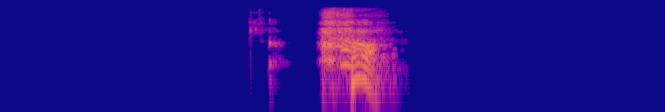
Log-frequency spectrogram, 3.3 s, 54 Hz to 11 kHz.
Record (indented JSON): {
  "exhalation_length": "3.3 s",
  "exhalation_amplitude": 28892,
  "exhalation_signal_mean_std_ratio": 0.24,
  "survey_phase": "alpha (2021-03-01 to 2021-08-12)",
  "age": "18-44",
  "gender": "Male",
  "wearing_mask": "No",
  "symptom_cough_any": true,
  "symptom_fatigue": true,
  "symptom_headache": true,
  "symptom_change_to_sense_of_smell_or_taste": true,
  "symptom_onset": "4 days",
  "smoker_status": "Never smoked",
  "respiratory_condition_asthma": false,
  "respiratory_condition_other": false,
  "recruitment_source": "Test and Trace",
  "submission_delay": "2 days",
  "covid_test_result": "Positive",
  "covid_test_method": "RT-qPCR",
  "covid_ct_value": 17.7,
  "covid_ct_gene": "S gene",
  "covid_ct_mean": 18.1,
  "covid_viral_load": "1100000 copies/ml",
  "covid_viral_load_category": "High viral load (>1M copies/ml)"
}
